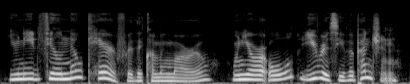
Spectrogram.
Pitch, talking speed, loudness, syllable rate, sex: 220 Hz, 250 wpm, -15 LUFS, 6.1 syllables/s, female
